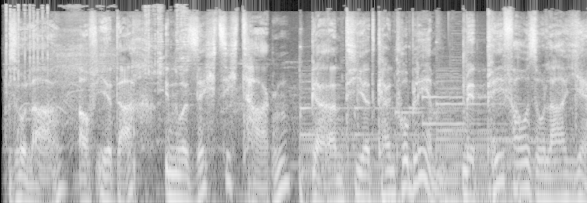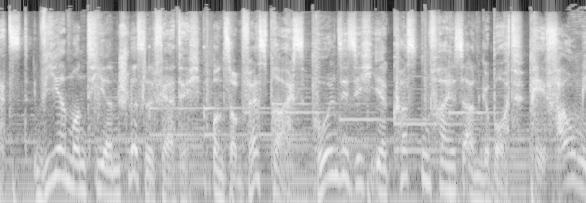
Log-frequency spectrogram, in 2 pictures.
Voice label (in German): Werbung Radio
